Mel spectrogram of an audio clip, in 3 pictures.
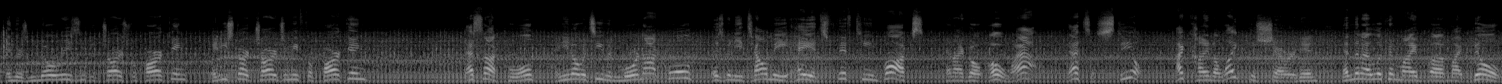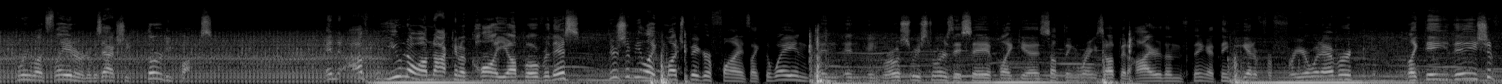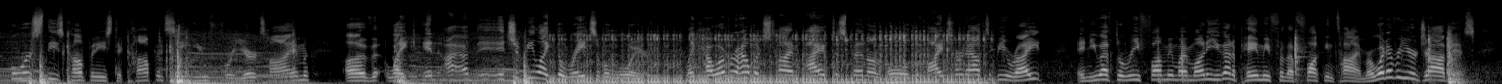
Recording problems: traffic noise; loud; throughout; 1 dB below the speech

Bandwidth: 15.5 kHz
